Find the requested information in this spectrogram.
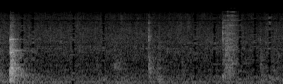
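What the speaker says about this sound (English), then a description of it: "these have been sauteing and steaming for a while" Green beans sautéing and steaming in a pan, with a soft continuous sizzle broken by a few stirring scrapes, close by and with no one speaking.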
